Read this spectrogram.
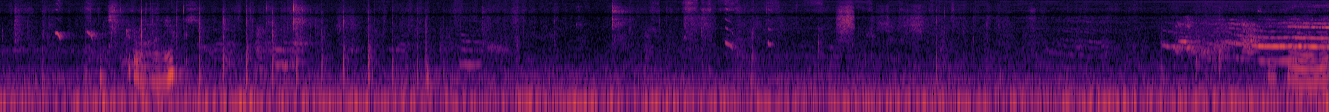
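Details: Six-week-old Cavalier King Charles Spaniel puppies at playtime indoors, giving short high whimpers and squeaky yelps scattered through the scene, with a steady low hum, scuffling and a person talking.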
